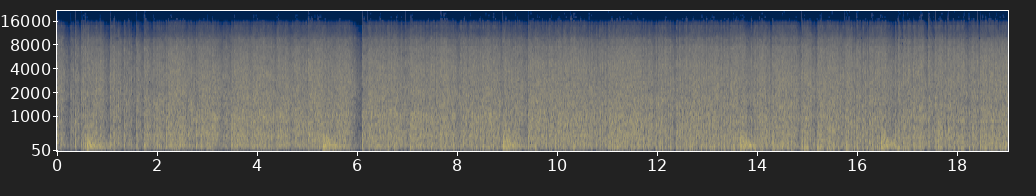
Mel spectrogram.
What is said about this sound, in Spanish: Oímos esa algarabía de los cohetes.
